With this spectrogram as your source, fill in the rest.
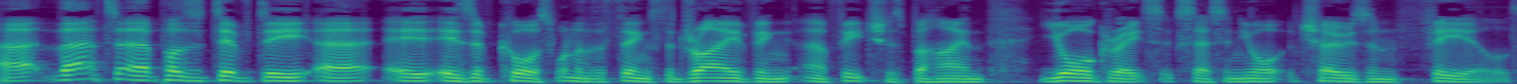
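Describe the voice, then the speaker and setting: A man speaks in a normal speaking voice at a medium pitch and a moderate pace, with ordinary pitch variation. He leaves hardly any pauses. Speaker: radio interviewer. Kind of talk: interview. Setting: radio studio.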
